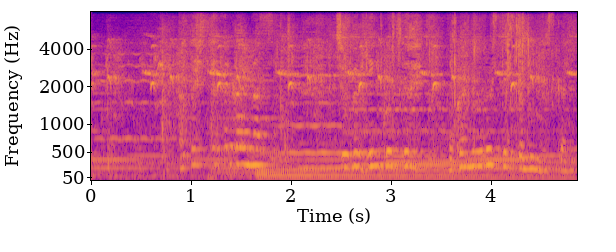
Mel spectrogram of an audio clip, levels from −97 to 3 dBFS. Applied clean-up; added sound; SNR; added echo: none; Bird vocalization, bird call, bird song; 4 dB; none.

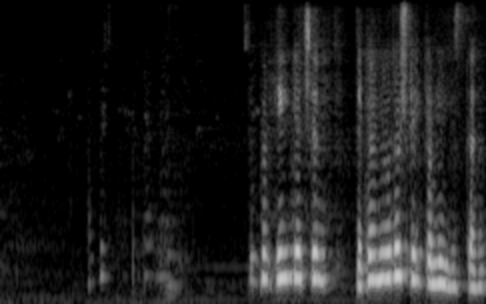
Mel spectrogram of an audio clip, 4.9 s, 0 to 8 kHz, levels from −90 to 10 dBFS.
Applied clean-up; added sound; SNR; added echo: neural mask model DeepFilterNet 3.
